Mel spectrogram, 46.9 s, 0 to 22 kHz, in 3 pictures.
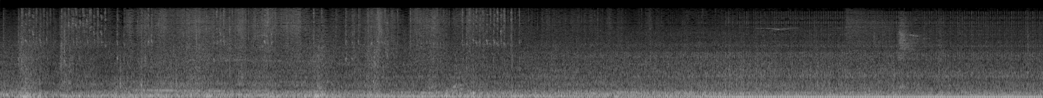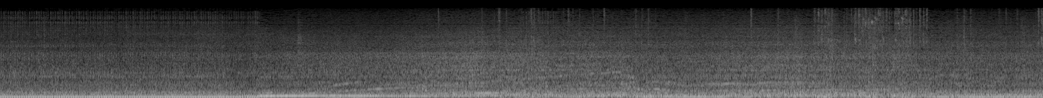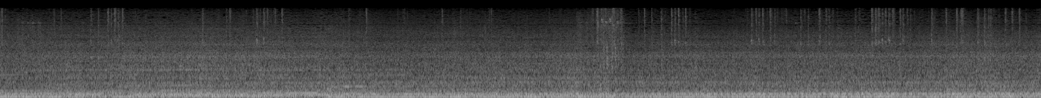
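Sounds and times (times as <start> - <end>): bus engine running: 0.0 - 46.9.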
